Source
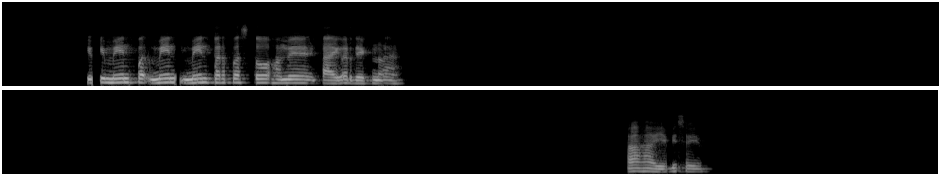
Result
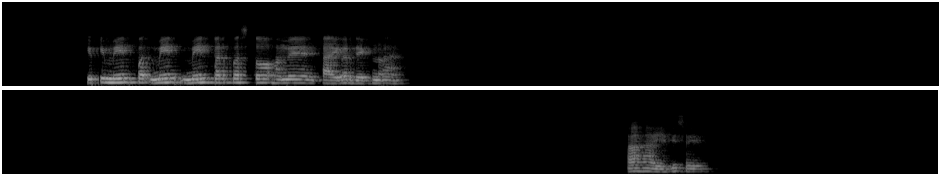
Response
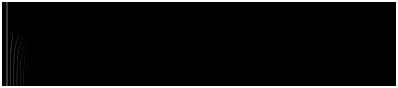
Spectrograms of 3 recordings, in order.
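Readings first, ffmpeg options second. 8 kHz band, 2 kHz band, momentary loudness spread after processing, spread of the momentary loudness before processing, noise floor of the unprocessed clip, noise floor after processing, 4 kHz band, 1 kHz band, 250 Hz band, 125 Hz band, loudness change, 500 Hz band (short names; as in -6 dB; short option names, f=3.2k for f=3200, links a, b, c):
n/a, -4.5 dB, 12 LU, 12 LU, under -85 dBFS, under -85 dBFS, -5.0 dB, -4.5 dB, -5.0 dB, -4.5 dB, -5.0 dB, -5.0 dB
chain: -filter_complex "[1:a]atrim=start_sample=2205,atrim=end_sample=3969[a];[0:a][a]afir=irnorm=-1:irlink=0"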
